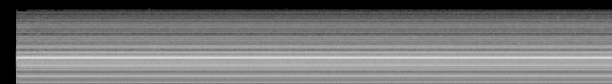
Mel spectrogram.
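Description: A loud, steady electric buzzer tone that starts a moment in and holds one unchanging, harsh pitch.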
